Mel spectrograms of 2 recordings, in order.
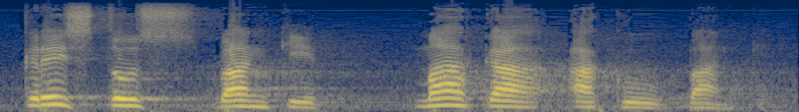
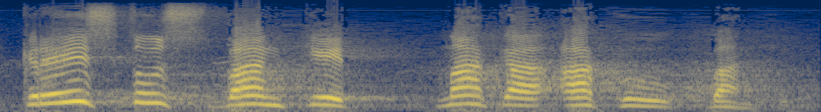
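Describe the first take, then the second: First: It is said at normal loudness. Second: It is said louder and more firmly.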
